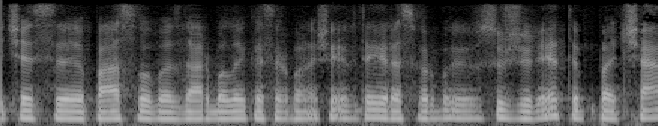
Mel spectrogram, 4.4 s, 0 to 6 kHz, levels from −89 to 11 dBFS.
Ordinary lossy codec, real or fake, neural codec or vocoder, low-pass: AAC, 32 kbps; fake; codec, 16 kHz in and 24 kHz out, 1 kbps, XY-Tokenizer; 5.4 kHz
